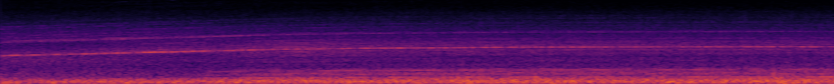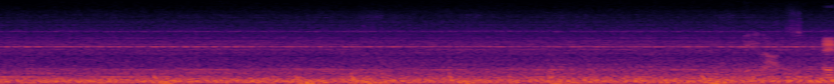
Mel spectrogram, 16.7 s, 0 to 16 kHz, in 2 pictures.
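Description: PMDG 747 jet engines in the Prepar3D flight simulator spool up toward takeoff thrust, a rising turbine whine that climbs then holds steady over a loud continuous roar, with voices heard underneath.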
